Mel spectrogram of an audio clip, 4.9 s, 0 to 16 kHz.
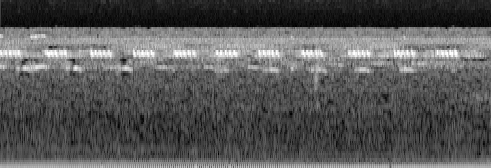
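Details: Crickets calling from the wilderness of eastern Botswana at 2:30 am on 21 May: short, high, pulsed chirps repeat steadily about every half second, with a fainter, lower caller beneath and a constant low hum.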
